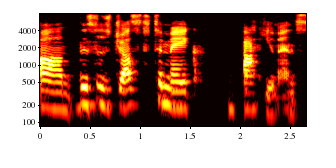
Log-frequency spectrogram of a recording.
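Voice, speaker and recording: The woman has a plain, everyday voice at a medium pitch and keeps a moderate pace with fairly even intonation. The sound is dry and close, with no echo. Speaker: Spanish teacher and instructional technology specialist. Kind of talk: conference workshop presentation.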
